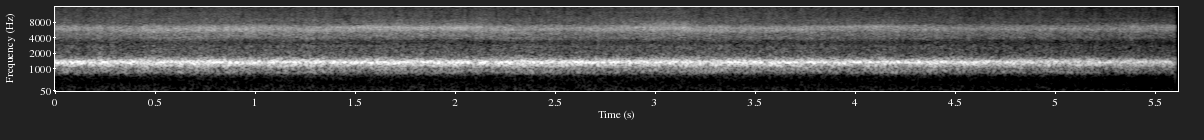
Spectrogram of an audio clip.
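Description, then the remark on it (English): A dense mass chorus of periodical cicadas forms a loud, unbroken droning hum that holds steady throughout, easing only slightly near the end, with no voices present. “there's that deafening sound the the noise kind of comes in waves.”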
